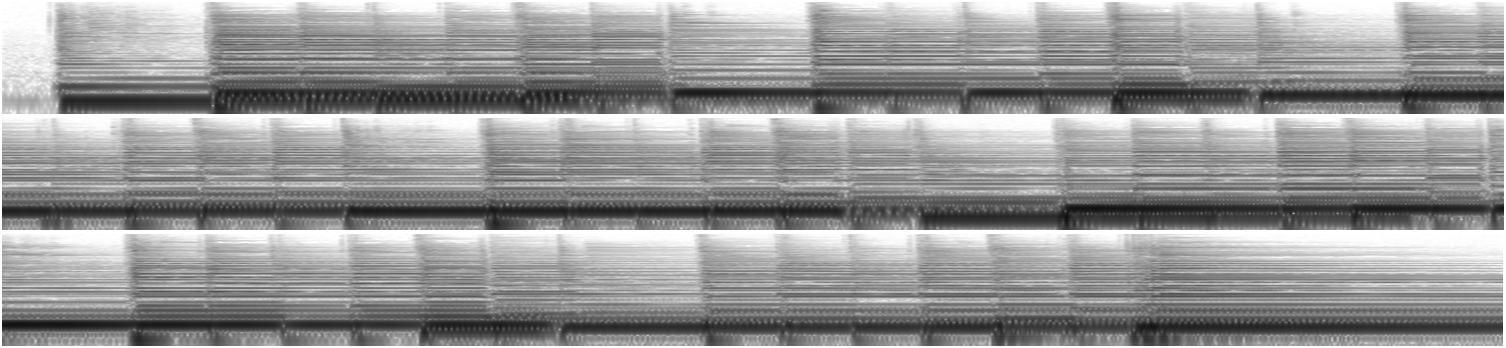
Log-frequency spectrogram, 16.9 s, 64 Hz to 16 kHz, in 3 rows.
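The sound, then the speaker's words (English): Acoustic guitar strumming the opening measures of a verse, moving from a G chord to a D chord in a steady down-up pattern, with bright repeated strums and clear chord changes every couple of seconds, played alone without voices. “And this brings us to verse 1 for our acoustic guitars. Verse 1 is 16 measures long, and the first 8 measures sound like this.”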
